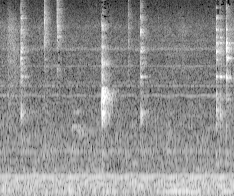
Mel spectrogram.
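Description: Knife clicking against a glass plate while an omelette is cut into slices: a few separate sharp clicks, then a quick run of three near the end, over a faint steady hum.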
